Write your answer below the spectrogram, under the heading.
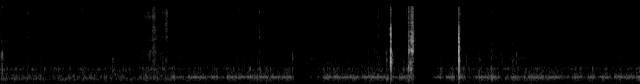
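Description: Faint steady hum, twice cut off by short gaps of silence, with three sharp clicks about four seconds in.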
